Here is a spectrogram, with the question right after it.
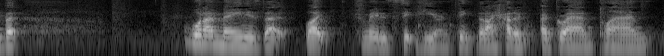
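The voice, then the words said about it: Raspy voice. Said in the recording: “my voice is so raspy”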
